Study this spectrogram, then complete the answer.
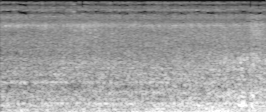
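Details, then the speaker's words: Suzuki Swift AC compressor after repair, engine running: low, smooth hum rising slightly with no whine; previously noisy compressor whine now gone. "Magic natyambahan natin yung tunog ng compressor. Nawala. Ayan wala na pong huni yan."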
